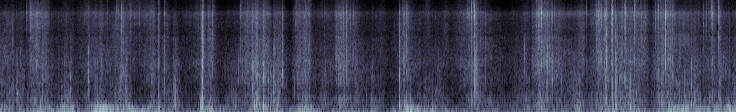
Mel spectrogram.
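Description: Footsteps through dry dead grass, leaves and twigs on a forest floor, crunching and crackling at each step.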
